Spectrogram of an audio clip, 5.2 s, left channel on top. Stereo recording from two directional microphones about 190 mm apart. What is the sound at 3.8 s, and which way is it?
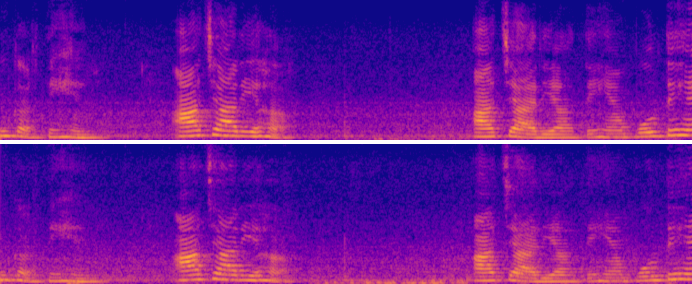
A woman's voice, 50° left (ahead or behind).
